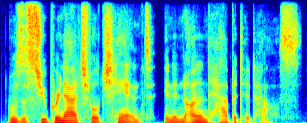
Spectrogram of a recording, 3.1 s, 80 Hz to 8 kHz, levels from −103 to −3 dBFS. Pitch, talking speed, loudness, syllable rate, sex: 110 Hz, 175 wpm, -19 LUFS, 6.3 syllables/s, male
